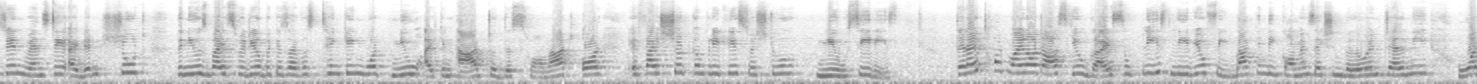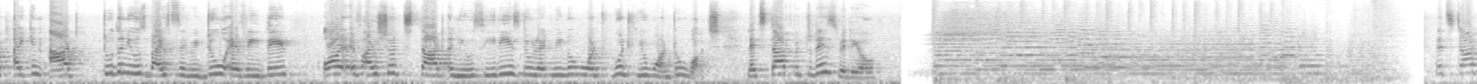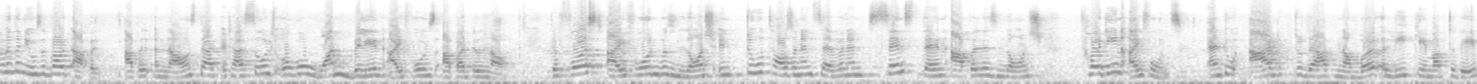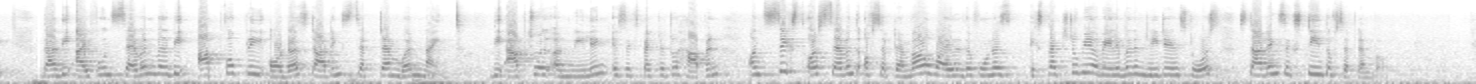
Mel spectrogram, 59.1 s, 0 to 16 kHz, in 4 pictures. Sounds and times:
Speech: 0.0s - 9.0s, 9.6s - 23.6s, 29.1s - 58.2s.

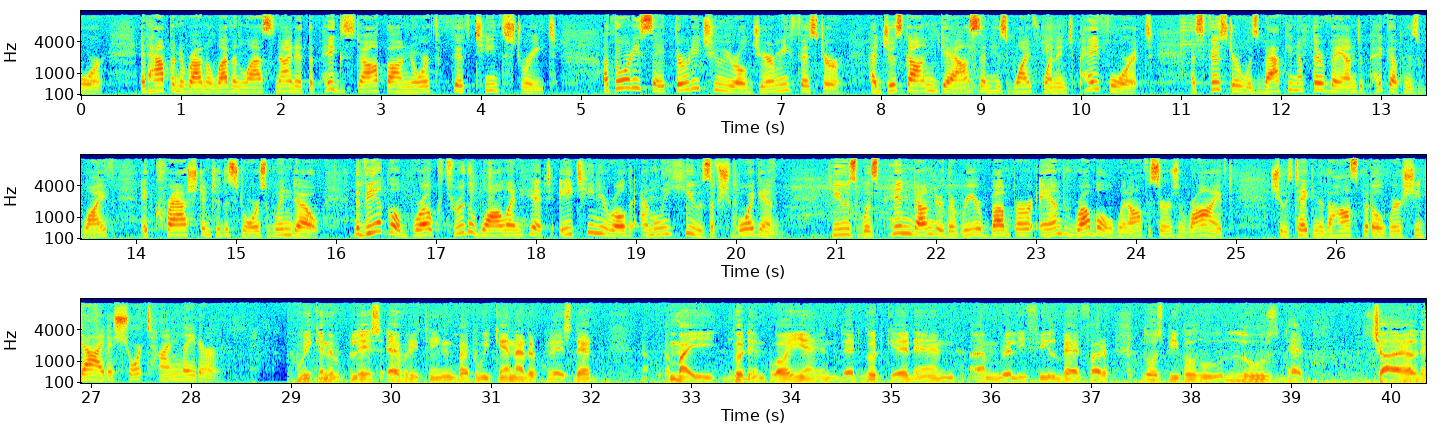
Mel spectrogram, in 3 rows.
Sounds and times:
Speech: 29.0s - 39.2s, 39.8s - 40.3s.

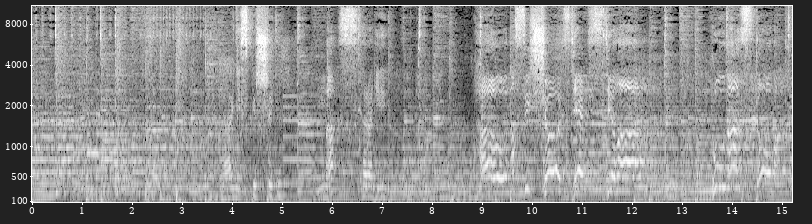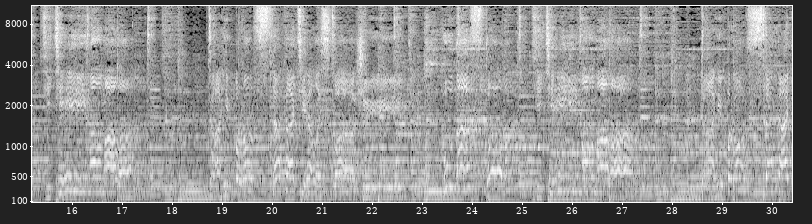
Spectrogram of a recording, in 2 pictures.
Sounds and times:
Acoustic guitar: 0.0s - 30.4s.

